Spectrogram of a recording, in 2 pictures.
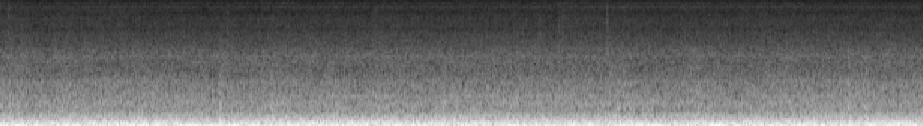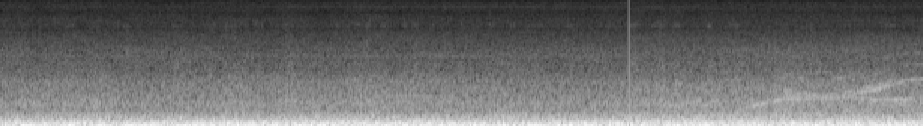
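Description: Steady low rumble of a jet airliner's cabin noise, the engines and rushing air heard from a window seat over the wing. Near the end, music starts with tones that glide upward and then hold.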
